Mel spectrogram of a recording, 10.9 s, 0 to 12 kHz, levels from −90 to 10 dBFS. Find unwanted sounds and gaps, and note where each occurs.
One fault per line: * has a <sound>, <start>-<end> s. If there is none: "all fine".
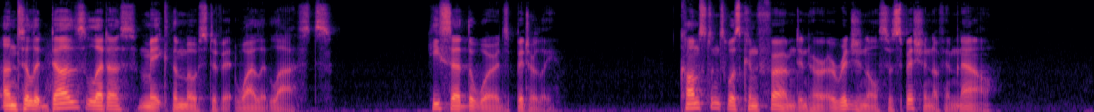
all fine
